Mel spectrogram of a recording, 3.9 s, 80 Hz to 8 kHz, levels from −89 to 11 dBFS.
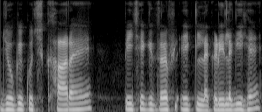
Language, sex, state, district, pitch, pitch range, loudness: Hindi, male, Uttar Pradesh, Lalitpur, 150 Hz, 145-155 Hz, -18 LUFS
